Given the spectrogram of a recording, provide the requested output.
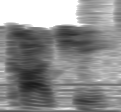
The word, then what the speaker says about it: Cocci: So my first name's, and it's in Arabic. That's the English pronunciation, so everyone says, and then my last name is Cocci. It's Italian.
